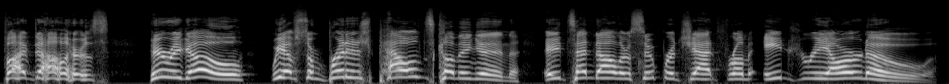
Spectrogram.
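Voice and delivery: loud, high, slow-rolling shout-out; hyped announcement. Real, not acted. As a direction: herald the donation with big fanfare. Hypes incoming super chat donation.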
